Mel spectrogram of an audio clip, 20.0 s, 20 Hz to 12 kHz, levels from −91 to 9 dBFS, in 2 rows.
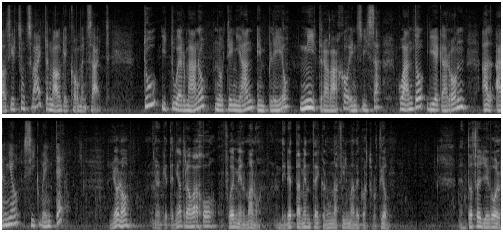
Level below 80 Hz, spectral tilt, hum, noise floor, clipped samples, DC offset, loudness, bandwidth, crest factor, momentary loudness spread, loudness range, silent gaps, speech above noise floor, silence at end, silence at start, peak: -60 dBFS; -6 dB/octave; none; -57 dBFS; under 0.1%; under 0.1%; -27 LUFS; 11.5 kHz; 20 dB; 13 LU; 7 LU; none; 31 dB; 0 s; 0 s; -8 dBFS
